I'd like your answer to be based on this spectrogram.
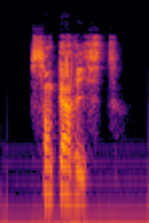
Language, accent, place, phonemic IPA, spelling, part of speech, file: French, France, Lyon, /sɑ̃.ka.ʁist/, sankariste, noun, LL-Q150 (fra)-sankariste.wav
- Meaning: a follower/proponent of sankarisme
